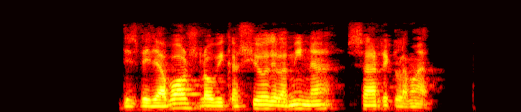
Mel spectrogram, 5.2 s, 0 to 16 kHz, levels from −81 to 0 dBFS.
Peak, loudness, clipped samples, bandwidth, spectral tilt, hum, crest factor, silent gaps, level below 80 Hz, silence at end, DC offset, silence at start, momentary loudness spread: 0 dBFS; -17 LUFS; under 0.1%; 7.6 kHz; -6 dB/octave; none; 18 dB; none; -62 dBFS; 0.9 s; under 0.1%; 1.25 s; 12 LU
